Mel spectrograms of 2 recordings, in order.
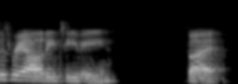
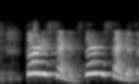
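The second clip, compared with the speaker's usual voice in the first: very high, much louder panicked shriek; frantic yelling; 10 dB louder than usual. Retold or imitated. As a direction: top of the panic, squealing. Elsie yelling numbers.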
